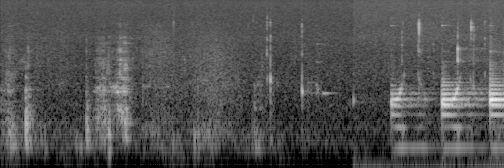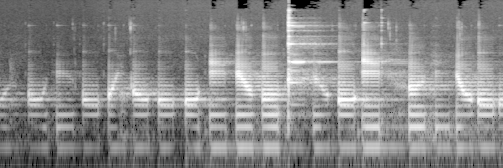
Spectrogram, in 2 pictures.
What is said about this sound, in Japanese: じゃあまずちょっと音聞かせますね。まあこれねモーリップっていうなんか口に当てて音鳴らす民族楽器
